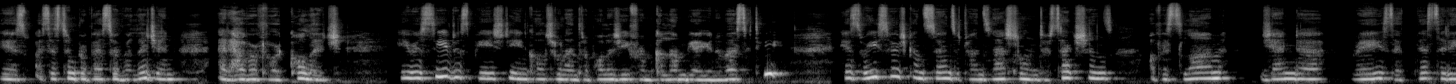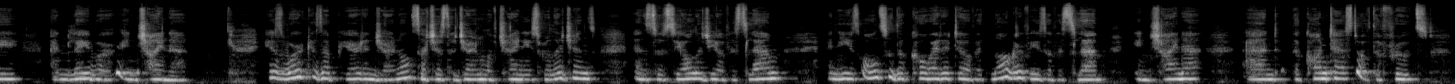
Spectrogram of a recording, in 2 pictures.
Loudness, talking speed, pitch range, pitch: -22 LUFS, 140 wpm, 230-270 Hz, 245 Hz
